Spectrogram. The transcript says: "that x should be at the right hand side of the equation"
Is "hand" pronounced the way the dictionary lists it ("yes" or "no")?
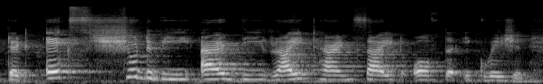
yes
